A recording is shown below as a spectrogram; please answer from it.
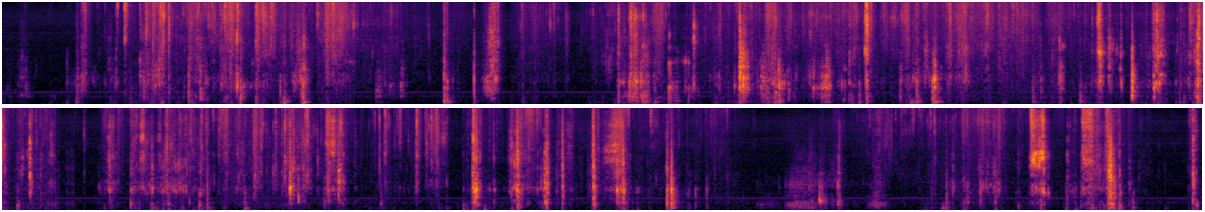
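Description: Plastic shrink-wrap crinkling and tearing and cardboard rustling as a sealed trading-card hobby box is cut open and unwrapped, in irregular bursts of handling noise with short pauses between, over a faint steady hum.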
